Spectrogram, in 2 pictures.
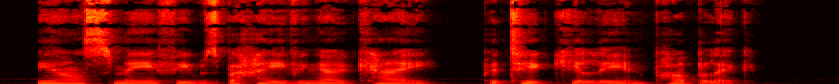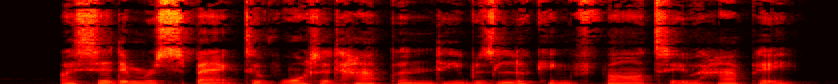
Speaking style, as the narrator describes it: the witness said

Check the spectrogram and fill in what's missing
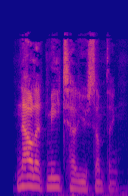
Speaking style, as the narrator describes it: I snapped into the mic

